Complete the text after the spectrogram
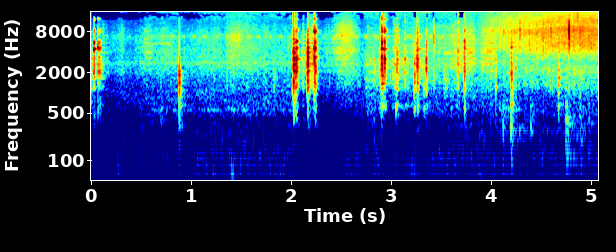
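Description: Glass bowls clink against a ceramic platter.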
